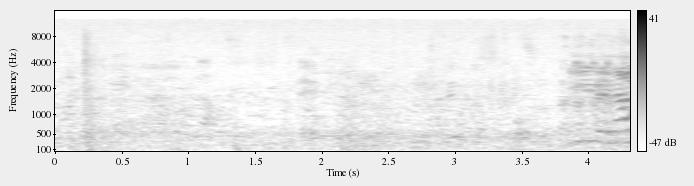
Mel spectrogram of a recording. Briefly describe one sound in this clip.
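A man speaks into a microphone, heard through loudspeakers in a large echoing hall.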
